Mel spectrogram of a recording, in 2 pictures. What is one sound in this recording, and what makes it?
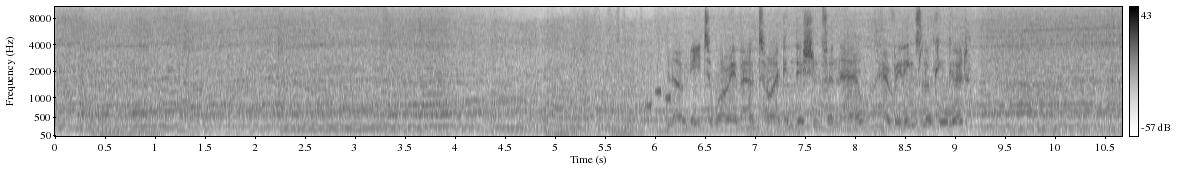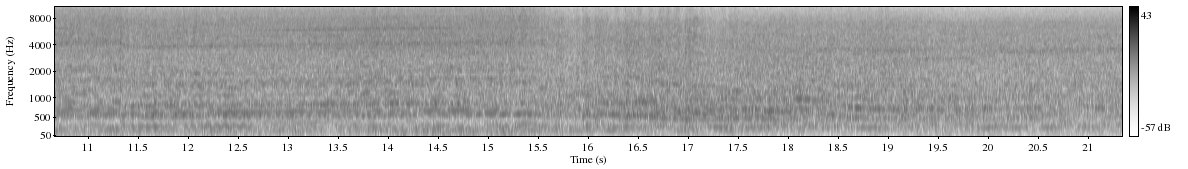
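A racing car engine screams at high revs, rising and falling as gears shift.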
